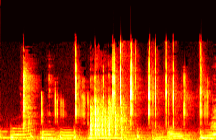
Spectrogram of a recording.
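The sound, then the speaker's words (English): Dice clatter and tumble across a hard surface in a quick burst of sharp clicks and rattles, moderately loud, with no one speaking. “I'll have all of you roll plus pluck for me.”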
